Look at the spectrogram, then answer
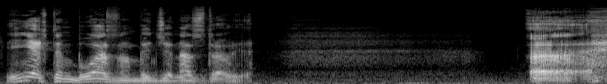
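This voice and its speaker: Gravelly, animated village simpleton, radio play. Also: male voice, low voice, full character voice. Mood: resigned, earnest. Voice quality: husky, gravelly. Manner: halting, stammering repeats, chuckles, acts out hecklers. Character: gullible male village simpleton and orphan, good-natured, telling his story. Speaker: actor narrating a monologue. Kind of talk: dramatized radio monologue of a short story.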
